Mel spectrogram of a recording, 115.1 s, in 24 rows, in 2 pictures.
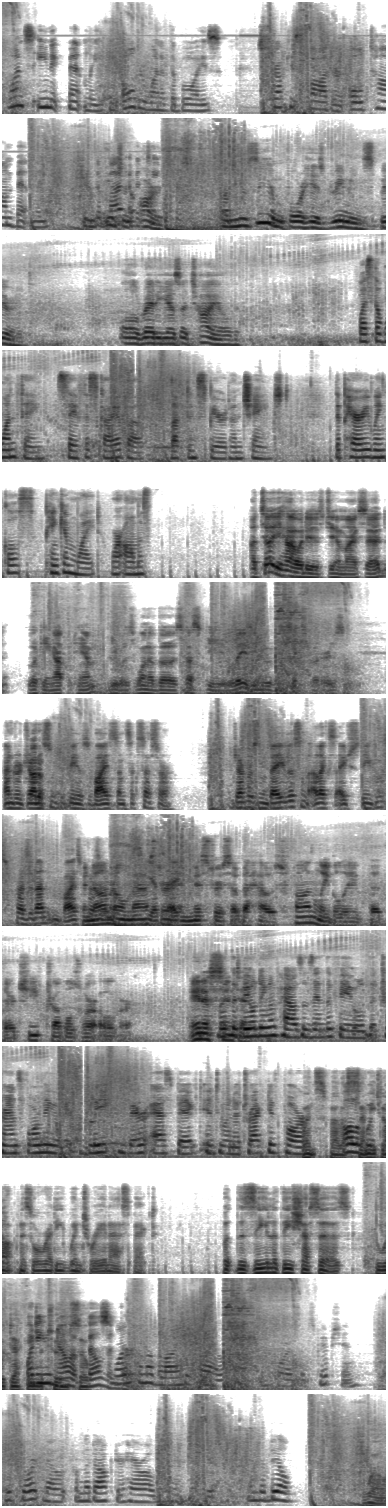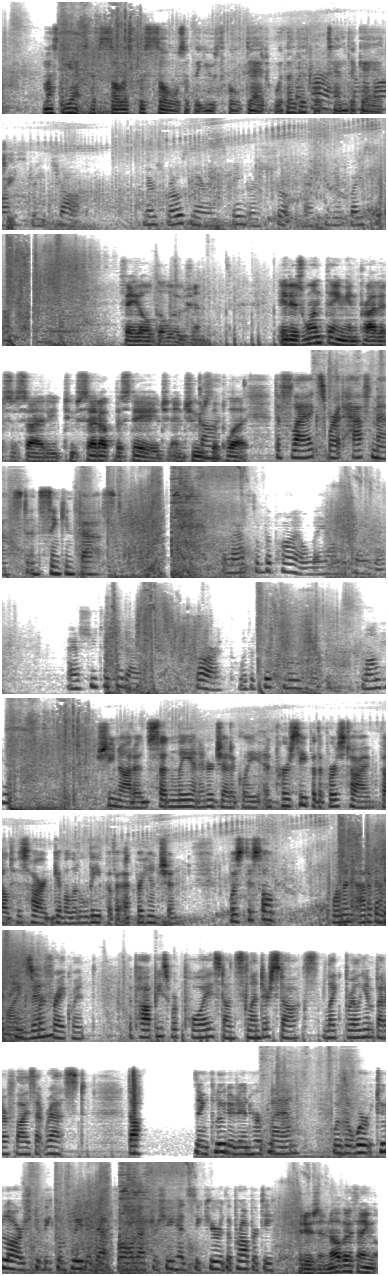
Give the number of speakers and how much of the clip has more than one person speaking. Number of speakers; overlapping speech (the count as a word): ten, about 8%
